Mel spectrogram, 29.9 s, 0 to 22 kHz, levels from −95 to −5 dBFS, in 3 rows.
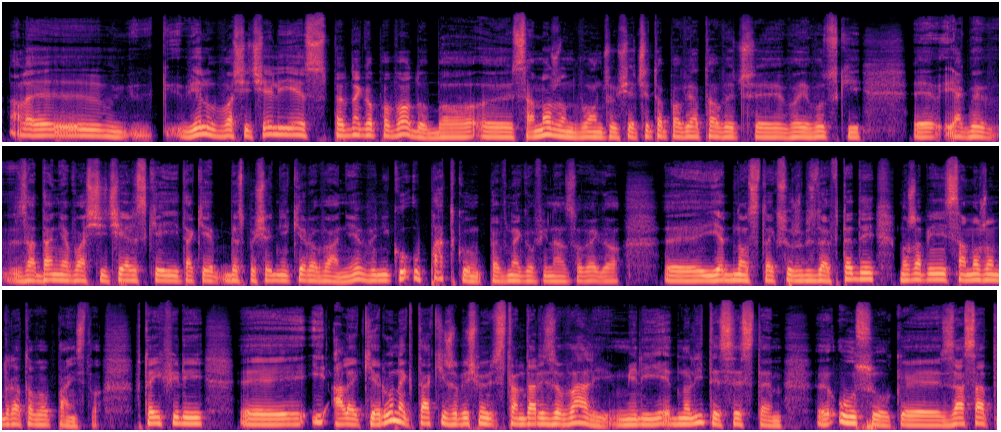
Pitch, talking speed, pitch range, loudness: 115 Hz, 100 wpm, 105-130 Hz, -27 LUFS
